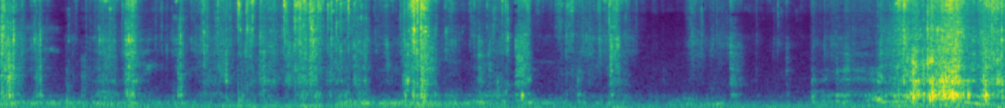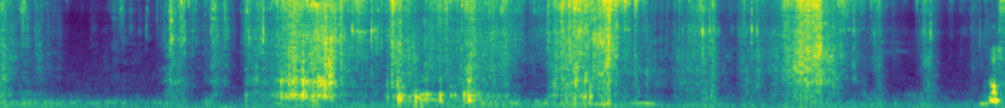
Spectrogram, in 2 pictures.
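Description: Tangled necklaces being handled and pulled apart: irregular rustling and crinkling with scattered small clicks. It comes in bursts that get louder in the second half.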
